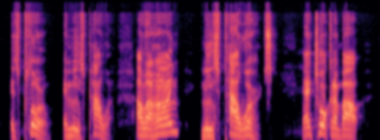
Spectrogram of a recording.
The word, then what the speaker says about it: Elohim: He taketh away Allahim, David. Allahim. Allahim. You're not a Muslim say Allah. You're saying Allahim.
